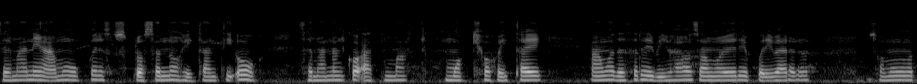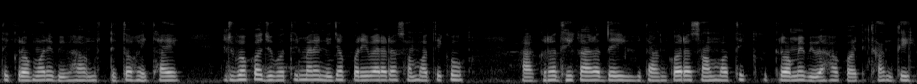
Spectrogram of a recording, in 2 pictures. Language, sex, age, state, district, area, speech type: Odia, female, 18-30, Odisha, Subarnapur, urban, spontaneous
